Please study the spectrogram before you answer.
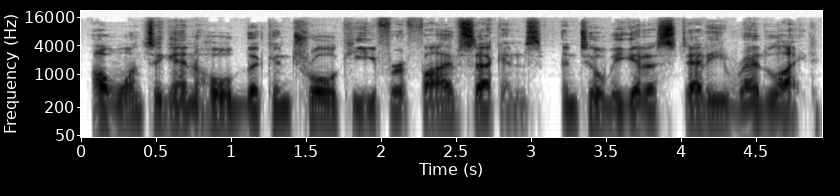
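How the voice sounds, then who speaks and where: Low-voiced man presenting a tutorial. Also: no room sound, studio quality. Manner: methodical, instructional. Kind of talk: scripted step-by-step tutorial narration.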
